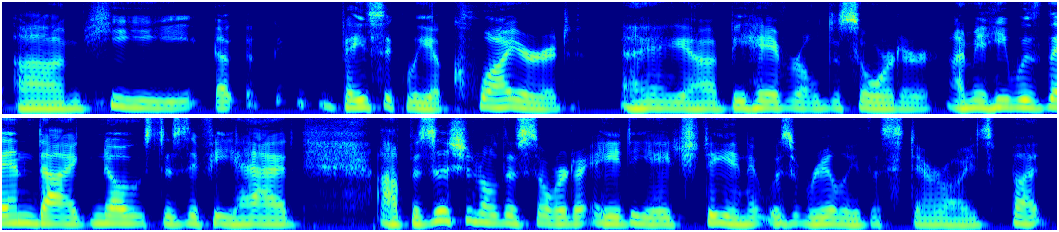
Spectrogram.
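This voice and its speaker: A woman's voice: on the low side, darkish tone, no echo, studio quality. A middle-aged woman from Queens, New York, a psychiatrist guest explaining things conversationally, with hesitations and self-corrections. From Queens, New York, United States. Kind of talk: conversational personal account.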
